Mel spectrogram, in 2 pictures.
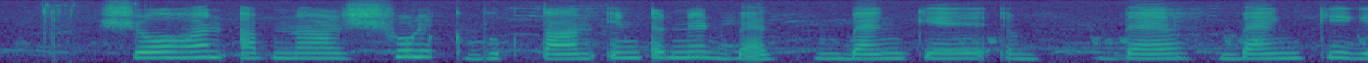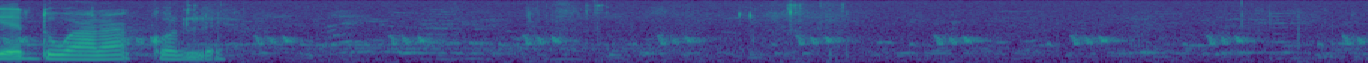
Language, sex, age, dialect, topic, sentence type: Magahi, female, 25-30, Northeastern/Surjapuri, banking, statement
